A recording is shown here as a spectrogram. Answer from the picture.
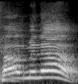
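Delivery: very high, very loud, shrill, booming infomercial voice. Speaker jokes that praising the water sounds like an early-2000s infomercial: infomercial voice. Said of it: "sound like a damn infomercial".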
